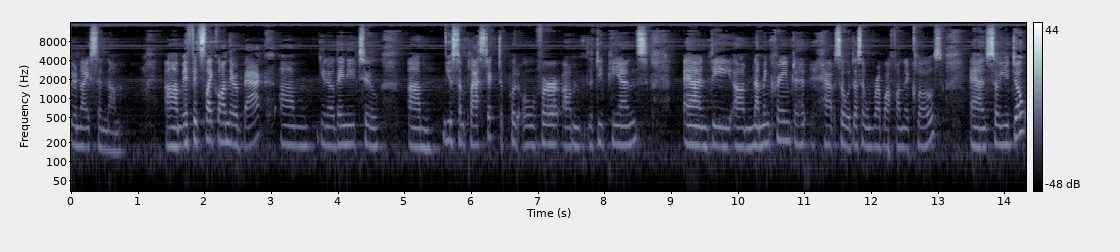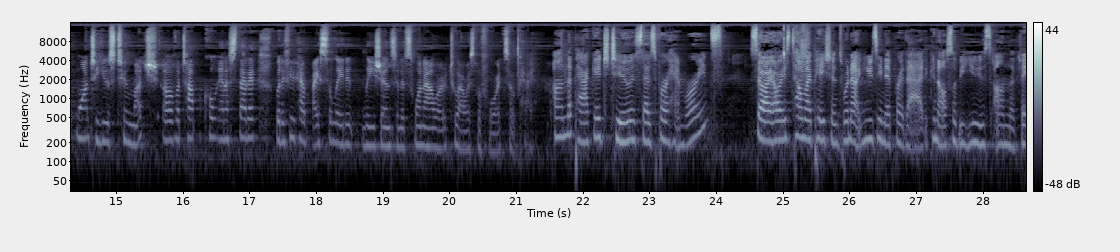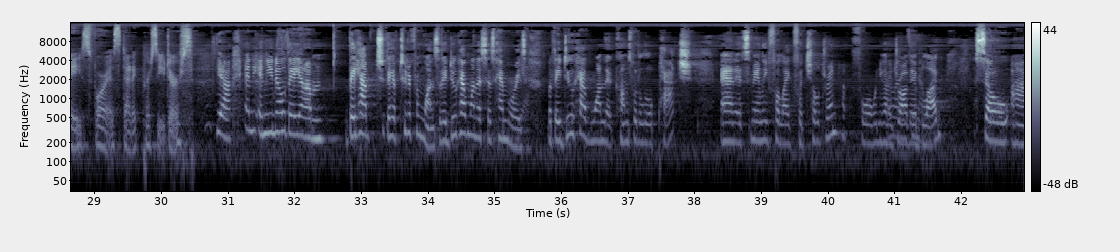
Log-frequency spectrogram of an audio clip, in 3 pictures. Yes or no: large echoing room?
yes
